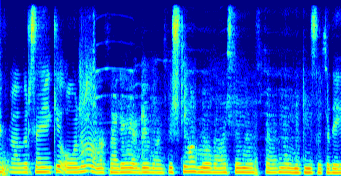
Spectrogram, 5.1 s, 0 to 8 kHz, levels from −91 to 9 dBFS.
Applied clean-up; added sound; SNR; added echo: neural mask model DeepFilterNet 3.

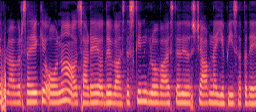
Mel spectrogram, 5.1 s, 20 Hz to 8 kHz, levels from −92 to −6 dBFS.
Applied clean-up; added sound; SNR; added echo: none; none; none; none.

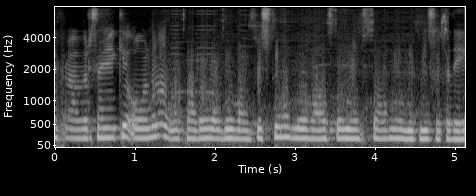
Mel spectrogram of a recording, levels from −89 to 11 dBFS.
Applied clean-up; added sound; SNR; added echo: neural separator model SepFormer DNS4.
